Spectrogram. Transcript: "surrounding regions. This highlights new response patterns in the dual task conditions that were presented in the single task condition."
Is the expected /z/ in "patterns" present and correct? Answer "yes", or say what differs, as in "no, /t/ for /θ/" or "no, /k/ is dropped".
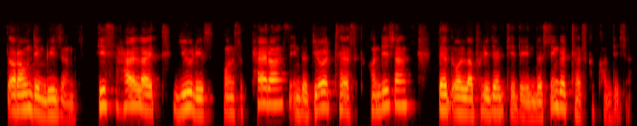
no, /s/ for /z/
